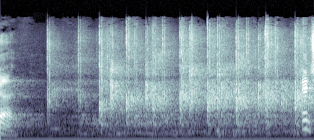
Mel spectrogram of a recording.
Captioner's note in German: Vereinzelter Beifall AfD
